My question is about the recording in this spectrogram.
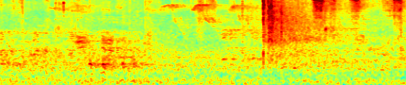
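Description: A baseball bat hits a pitched ball once, a sharp crack about two and a half seconds in, over a steady low rumble.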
